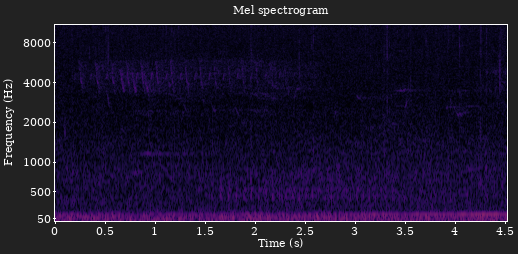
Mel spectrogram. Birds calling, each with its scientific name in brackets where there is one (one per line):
Pileated Woodpecker (Dryocopus pileatus)
Swamp Sparrow (Melospiza georgiana)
